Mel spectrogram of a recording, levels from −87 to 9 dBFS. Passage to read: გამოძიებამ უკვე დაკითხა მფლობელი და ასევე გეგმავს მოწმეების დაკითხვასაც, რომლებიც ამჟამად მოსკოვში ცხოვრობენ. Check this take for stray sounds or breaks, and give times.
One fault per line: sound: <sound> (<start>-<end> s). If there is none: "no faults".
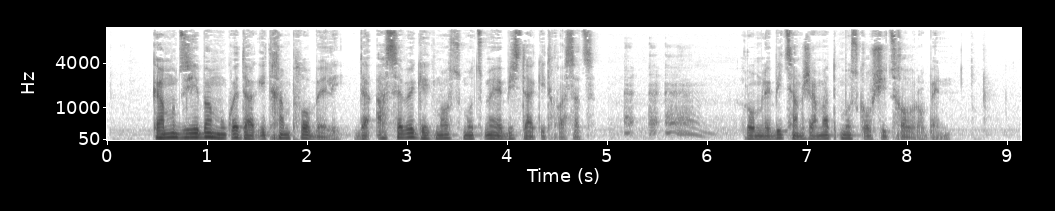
sound: throat clearing (5.2-6.2 s)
